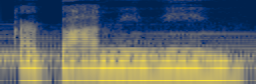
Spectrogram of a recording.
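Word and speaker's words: ארבע מינים: We will also look at the definition of Arba Minim, which is a Hebrew plural noun pronounced Arba Minim.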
